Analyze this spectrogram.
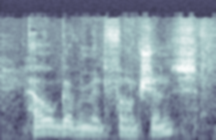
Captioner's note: speaking in french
